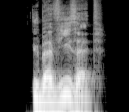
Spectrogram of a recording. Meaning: second-person plural subjunctive II of überweisen
- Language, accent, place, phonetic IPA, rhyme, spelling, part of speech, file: German, Germany, Berlin, [ˌyːbɐˈviːzət], -iːzət, überwieset, verb, De-überwieset.ogg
